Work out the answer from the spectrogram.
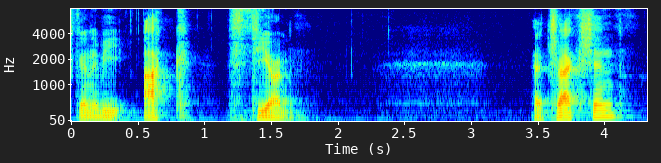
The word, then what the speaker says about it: acción: So in that case, you would pronounce it action in English, and in Spanish, acción.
